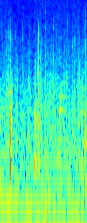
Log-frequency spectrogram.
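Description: Soft, steady rain hisses in the background on a rainy day, with a few distinct drops pattering at irregular moments. No voices, just the quiet wash of falling water.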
